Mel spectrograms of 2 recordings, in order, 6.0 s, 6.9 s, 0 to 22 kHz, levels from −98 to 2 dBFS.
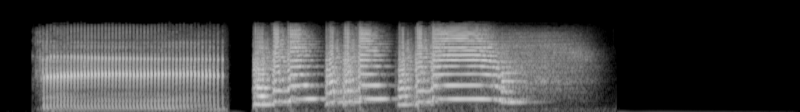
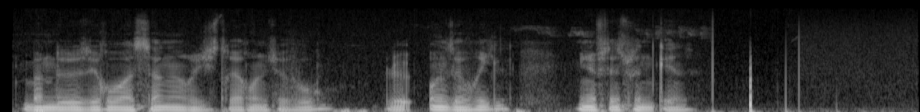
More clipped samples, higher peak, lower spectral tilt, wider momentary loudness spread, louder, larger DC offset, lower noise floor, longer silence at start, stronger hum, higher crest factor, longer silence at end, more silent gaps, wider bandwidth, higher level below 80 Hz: neither; first, -2 dBFS vs -8 dBFS; second, -0.5 dB/octave vs -9 dB/octave; first, 14 LU vs 10 LU; first, -17 LUFS vs -30 LUFS; neither; first, under -90 dBFS vs -60 dBFS; about the same, 0.25 s vs 0.15 s; neither; about the same, 18 dB vs 22 dB; first, 1.6 s vs 1 s; neither; about the same, 9.8 kHz vs 9.8 kHz; second, -58 dBFS vs -42 dBFS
